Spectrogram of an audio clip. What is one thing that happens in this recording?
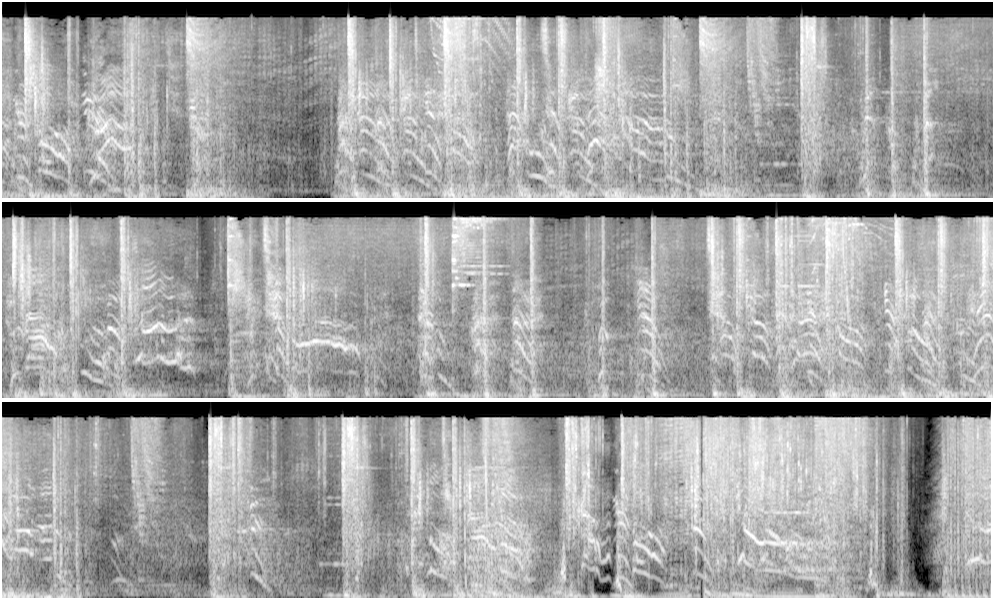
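Punches and kicks land with heavy thuds in a fighting game.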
